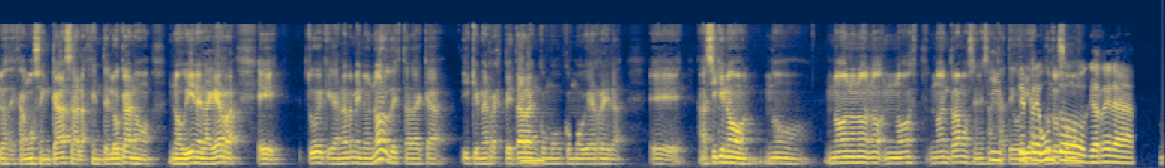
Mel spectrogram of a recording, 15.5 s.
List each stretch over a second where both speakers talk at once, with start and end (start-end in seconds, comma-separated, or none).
13.2-14.5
